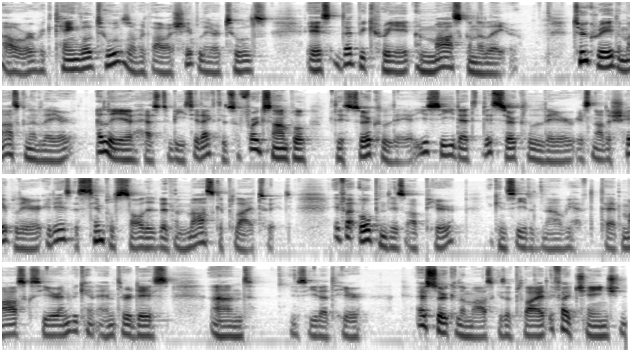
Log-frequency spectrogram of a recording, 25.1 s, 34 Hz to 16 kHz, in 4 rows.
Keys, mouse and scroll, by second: 8.5 click.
